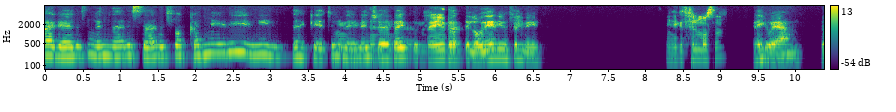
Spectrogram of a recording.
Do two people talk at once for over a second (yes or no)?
yes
